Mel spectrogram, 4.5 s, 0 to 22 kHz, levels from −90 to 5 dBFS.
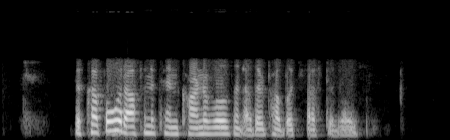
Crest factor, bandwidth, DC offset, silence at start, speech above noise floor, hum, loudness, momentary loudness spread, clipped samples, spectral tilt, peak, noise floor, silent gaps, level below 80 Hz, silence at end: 18 dB; 3.9 kHz; under 0.1%; 0.75 s; 42 dB; none; -18 LUFS; 14 LU; under 0.1%; -11.5 dB/octave; -2 dBFS; -59 dBFS; none; -68 dBFS; 0.9 s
